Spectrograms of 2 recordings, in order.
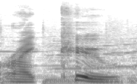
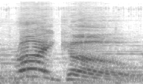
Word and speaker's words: Raikou: And as we all know, it's not Raikou, it's Raikou!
